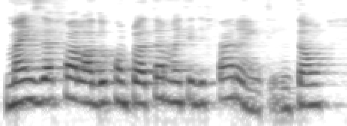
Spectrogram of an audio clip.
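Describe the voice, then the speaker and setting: A woman with a Brazilian accent, her voice sitting a bit high, explains French grammar in a relaxed lesson chat. She slows down to spell out sounds and words for learners. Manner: explanatory, demonstrates pronunciation slowly. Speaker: French teacher, co-host. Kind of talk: conversational language lesson.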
